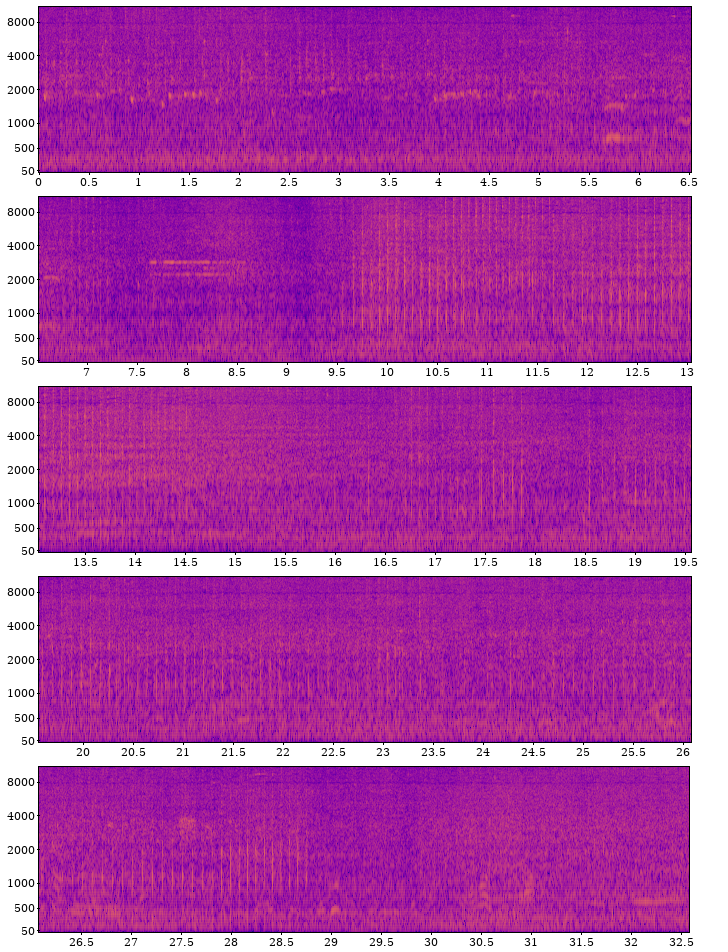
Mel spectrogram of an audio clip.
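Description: Engines of WWII military vehicles passing at parade pace: a Stuart light tank, then small motorcycles, over a crowd talking. The sound changes abruptly about nine seconds in.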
